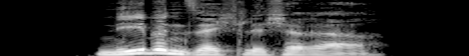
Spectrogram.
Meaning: inflection of nebensächlich: 1. strong/mixed nominative masculine singular comparative degree 2. strong genitive/dative feminine singular comparative degree
- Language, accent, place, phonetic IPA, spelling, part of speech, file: German, Germany, Berlin, [ˈneːbn̩ˌzɛçlɪçəʁɐ], nebensächlicherer, adjective, De-nebensächlicherer.ogg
